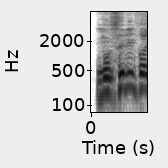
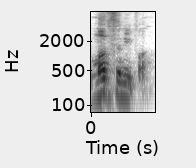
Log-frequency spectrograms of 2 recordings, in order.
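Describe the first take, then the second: First: The first vowel is a rounded 'u' sound. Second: The first vowel is an open 'a' sound. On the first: The speaker calls it wrong. "मुसरिफा नहीं है" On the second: The speaker calls it right. "है मसरिफा"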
